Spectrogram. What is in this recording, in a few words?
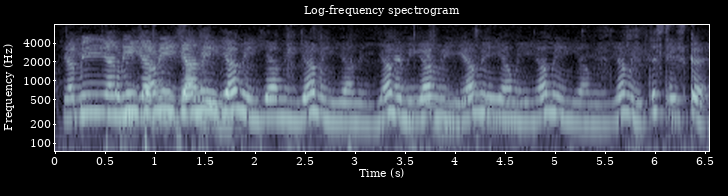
yummy yummy, Children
